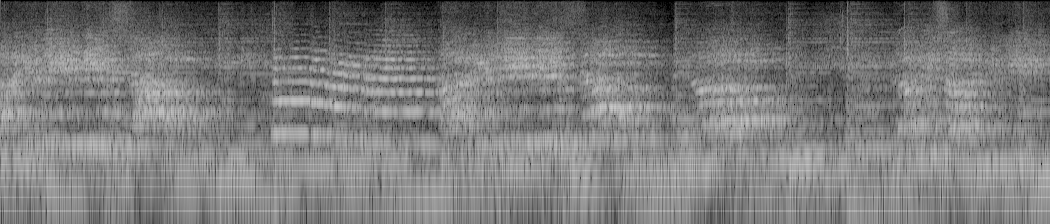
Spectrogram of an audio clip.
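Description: A large children's choir singing together, holding long notes.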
